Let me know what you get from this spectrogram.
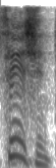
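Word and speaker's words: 西神: この手前が精神南の駅、精神って読むのね、はい、西の神と書いてね。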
